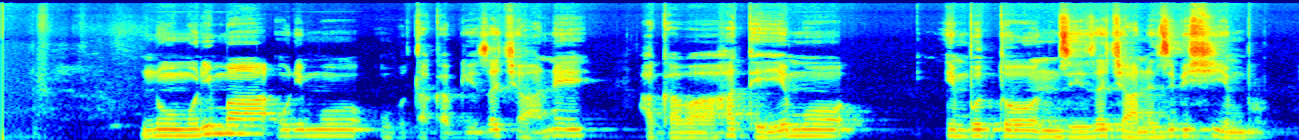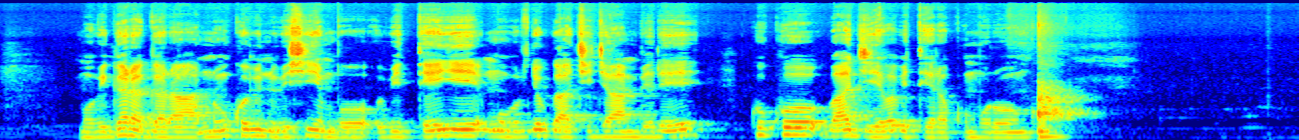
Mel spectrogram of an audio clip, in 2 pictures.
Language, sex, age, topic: Kinyarwanda, female, 25-35, agriculture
